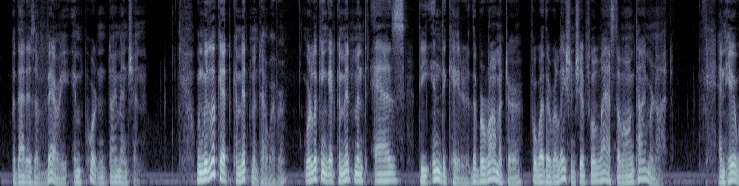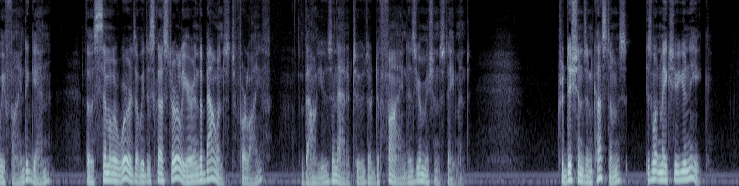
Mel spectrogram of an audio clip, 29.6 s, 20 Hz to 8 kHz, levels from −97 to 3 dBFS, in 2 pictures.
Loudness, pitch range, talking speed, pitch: -26 LUFS, 90-110 Hz, 135 wpm, 100 Hz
